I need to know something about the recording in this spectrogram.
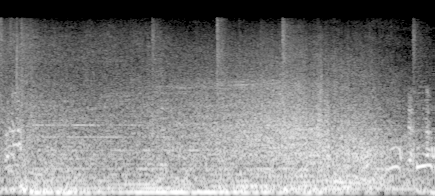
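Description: Large army truck driving on a gravel track, its engine rumbling and its big off-road tyres crunching over gravel. The sound swells to a peak about three seconds in as the truck passes close.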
